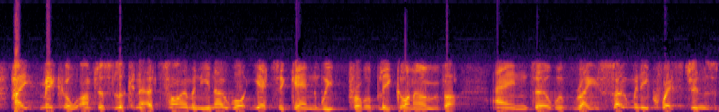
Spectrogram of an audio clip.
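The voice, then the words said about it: English accent. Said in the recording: “my funny English accent.”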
